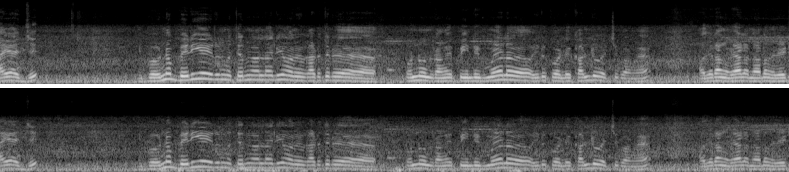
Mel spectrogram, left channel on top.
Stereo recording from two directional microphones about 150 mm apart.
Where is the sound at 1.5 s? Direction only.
30° left (ahead or behind).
